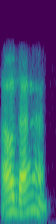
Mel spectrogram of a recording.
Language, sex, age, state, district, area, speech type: Kannada, male, 45-60, Karnataka, Belgaum, rural, conversation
